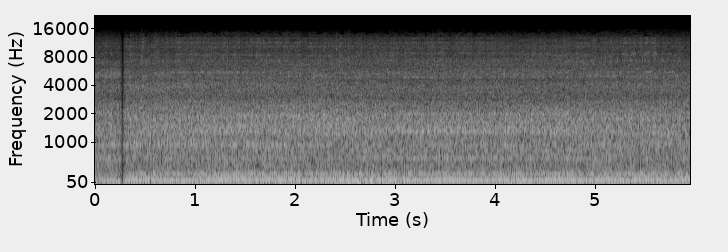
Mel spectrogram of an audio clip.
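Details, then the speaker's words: 1971 Chevy C10 idling after cylinder temperature checks; some occasional gurgling possibly sticky exhaust valves, coolest cylinder number one: smooth, steady low rumble, no knocks or hunting, both hoses pressured up; sounds great, normal idle. "both hoses are pressured up sounds pretty good I don't know I'm happy with it sounds great"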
